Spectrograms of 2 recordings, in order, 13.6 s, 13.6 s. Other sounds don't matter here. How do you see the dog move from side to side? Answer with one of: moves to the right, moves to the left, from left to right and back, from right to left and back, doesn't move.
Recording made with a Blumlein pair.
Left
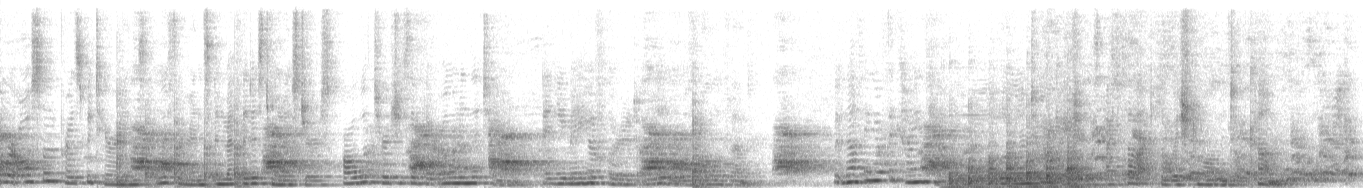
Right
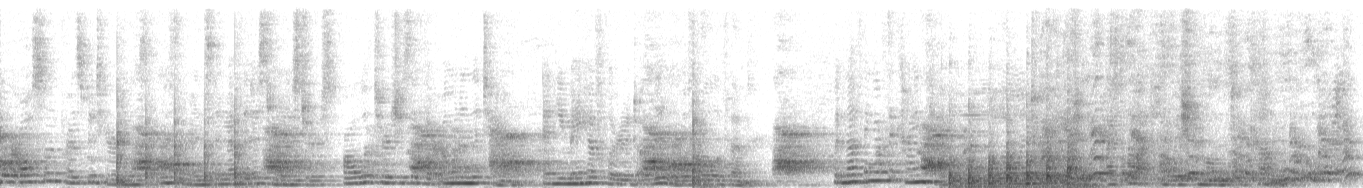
moves to the right.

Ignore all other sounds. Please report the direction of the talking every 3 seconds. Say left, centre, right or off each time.
left, centre, centre, centre, left.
